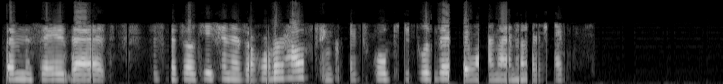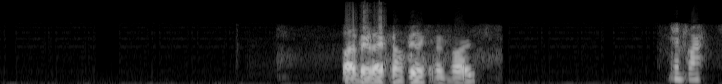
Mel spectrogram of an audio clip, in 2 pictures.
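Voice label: Mesa Police Department simulcast, scanner audio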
